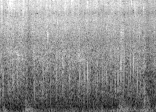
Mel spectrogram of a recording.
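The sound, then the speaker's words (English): Torrential rain pours down heavily and steadily, a dense, loud hiss of water drumming on surfaces, with no voices. “I think it's all very well and good, you know, they're all very well and good and interesting, but what they really need is a presenter to be presenting it while he's escaping a torrential rain.”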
